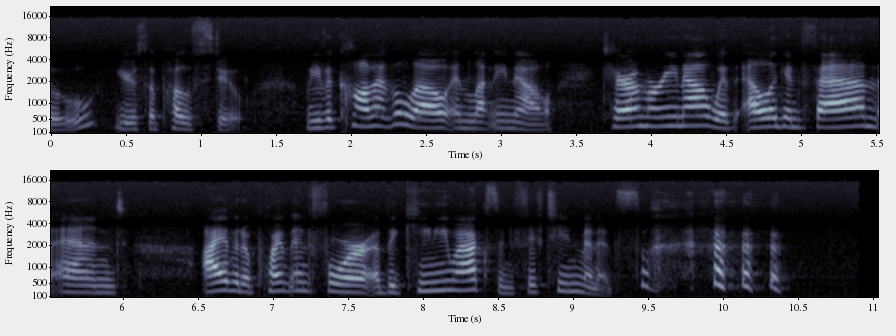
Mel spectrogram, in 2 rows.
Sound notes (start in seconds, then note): 9.4 laughter & waving goodbye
